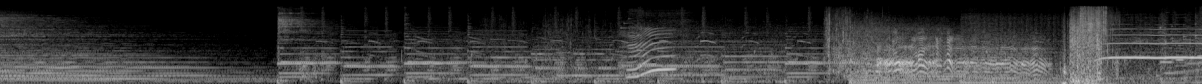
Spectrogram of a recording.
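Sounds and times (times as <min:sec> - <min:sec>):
light background music with beat: 0:02.7 - 0:10.2.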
